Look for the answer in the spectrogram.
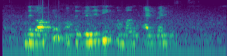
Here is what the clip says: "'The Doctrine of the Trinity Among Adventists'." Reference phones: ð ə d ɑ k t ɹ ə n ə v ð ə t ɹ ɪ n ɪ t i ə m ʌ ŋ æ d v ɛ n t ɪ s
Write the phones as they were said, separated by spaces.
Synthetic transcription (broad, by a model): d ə d ɑ k t ɹ ə n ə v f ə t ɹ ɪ l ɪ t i ə m ʌ ŋ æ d v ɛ n t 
